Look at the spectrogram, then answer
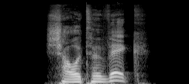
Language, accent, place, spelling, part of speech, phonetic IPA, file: German, Germany, Berlin, schaute weg, verb, [ˌʃaʊ̯tə ˈvɛk], De-schaute weg.ogg
- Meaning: inflection of wegschauen: 1. first/third-person singular preterite 2. first/third-person singular subjunctive II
